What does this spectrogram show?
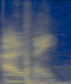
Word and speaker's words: Obi: It's either Obi or Ubie Strip. Um, it's Obi. Obi strip. An OB strip. Uh, and like Kenobi, it goes around the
